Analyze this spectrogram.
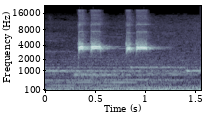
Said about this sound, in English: And may this be the only inadvertent whistle in your day.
